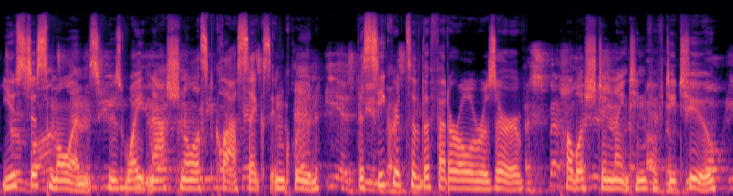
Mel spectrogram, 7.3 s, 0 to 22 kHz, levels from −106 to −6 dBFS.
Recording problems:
voice in the background; noticeable; throughout; 10 dB below the speech

